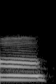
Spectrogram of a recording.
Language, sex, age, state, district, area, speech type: Assamese, female, 18-30, Assam, Dhemaji, urban, conversation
